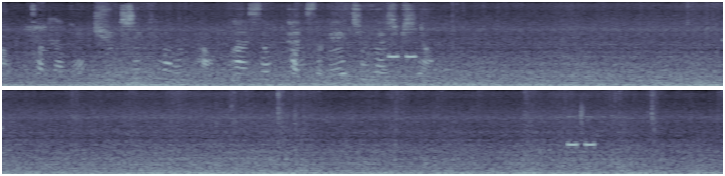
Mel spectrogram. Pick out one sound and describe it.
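Tyres roll over the road with a low rumble.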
